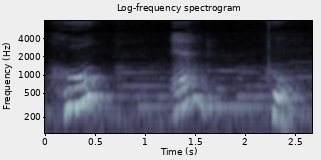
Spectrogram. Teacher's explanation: If WH plus O, we say the H sound instead of the W sound.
